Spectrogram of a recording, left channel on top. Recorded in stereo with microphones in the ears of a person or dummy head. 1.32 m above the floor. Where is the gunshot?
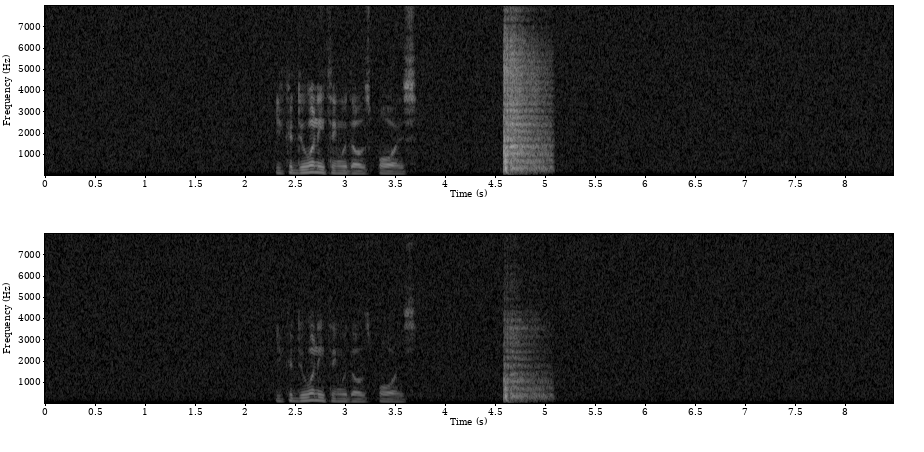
70° left (ahead or behind).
